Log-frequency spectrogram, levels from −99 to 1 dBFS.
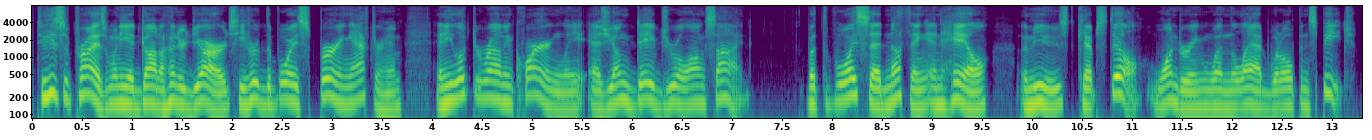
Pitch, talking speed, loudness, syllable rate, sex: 160 Hz, 200 wpm, -19 LUFS, 5.3 syllables/s, male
